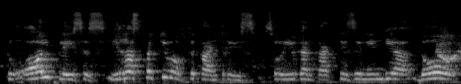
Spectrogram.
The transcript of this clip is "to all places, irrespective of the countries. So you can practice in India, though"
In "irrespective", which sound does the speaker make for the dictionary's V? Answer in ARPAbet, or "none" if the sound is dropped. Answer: V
